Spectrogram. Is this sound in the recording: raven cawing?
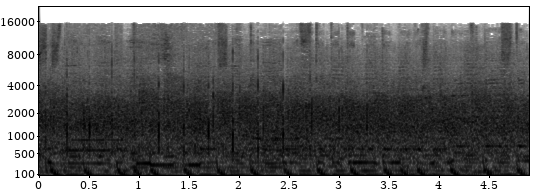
no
